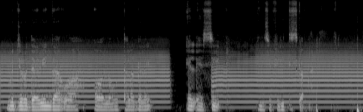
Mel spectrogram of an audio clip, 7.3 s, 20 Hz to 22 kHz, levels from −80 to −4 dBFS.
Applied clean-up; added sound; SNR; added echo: none; Trumpet; 0 dB; none.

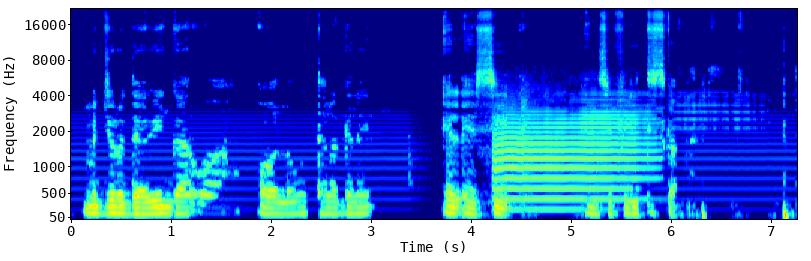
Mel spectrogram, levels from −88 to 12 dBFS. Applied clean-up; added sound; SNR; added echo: classical method spectral subtraction.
